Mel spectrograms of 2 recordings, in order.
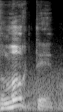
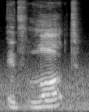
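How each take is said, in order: First: "looked it" in two syllables, look-tid; imitating "looked it" with a tacked-on second beat; mispronounced looked. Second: "looked" as one beat, ending in a t sound; teacherly "looked", no extra vowel after it; one-syllable looked. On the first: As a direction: add an extra syllable to "looked it". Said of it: "He also says". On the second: Shown as a demonstration. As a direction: correct them with a single-syllable "looked". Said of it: "Looked is one syllable".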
